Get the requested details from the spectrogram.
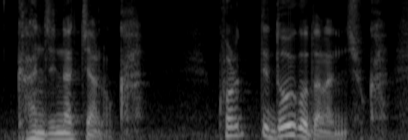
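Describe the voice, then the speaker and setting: On a very clean recording with a silent background, a man's fairly high voice moves through very wide pitch swings. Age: 40s. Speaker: meteorologist. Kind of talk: lecture. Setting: lecture event.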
